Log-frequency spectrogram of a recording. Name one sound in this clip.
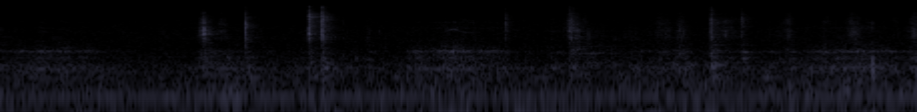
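Small metal parts click and tap together.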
